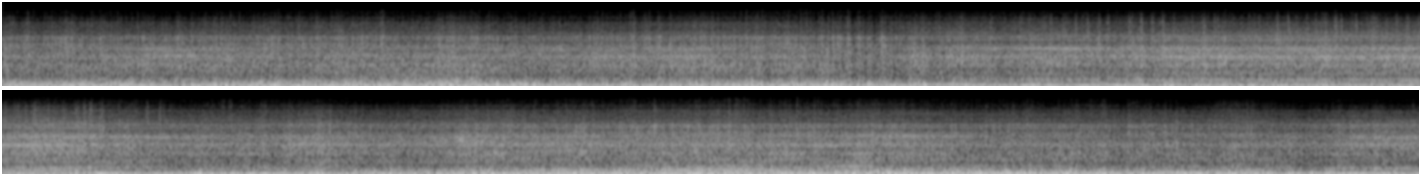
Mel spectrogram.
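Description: Open-wheel formula race car's engine running hard on track, heard from the cockpit. Its note rises and falls repeatedly under heavy low wind rumble.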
